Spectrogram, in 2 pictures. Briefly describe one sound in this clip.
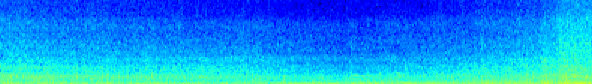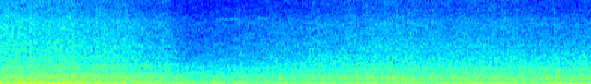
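Ocean waves crash and roll onto rocks, swelling and fading.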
